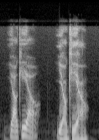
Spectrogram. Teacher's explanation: Just make the 여 a little rounder. Your lips should be slightly forward.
